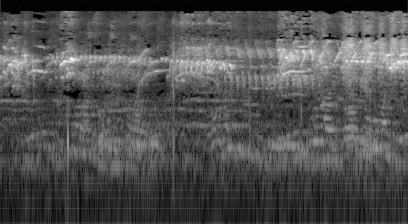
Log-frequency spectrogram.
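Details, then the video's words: Spanish Timbrado canaries in song, several birds overlapping with rolling trills, sharp chips and whistled slides, the singing swelling louder toward the end. "Canarios cantando"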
